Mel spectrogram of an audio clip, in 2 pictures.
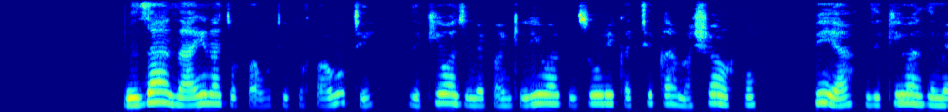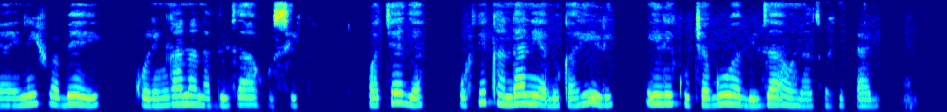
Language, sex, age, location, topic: Swahili, female, 36-49, Dar es Salaam, finance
